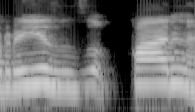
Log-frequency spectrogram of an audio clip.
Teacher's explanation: ada ro berharokat kasro rizqan, nah dibaca tipis ya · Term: ro tipis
